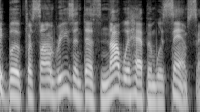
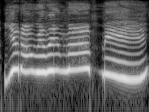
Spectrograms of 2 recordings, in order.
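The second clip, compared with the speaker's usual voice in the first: high, slow hammed-up sob; mock sobbing; slower than usual. Wife sobbing at Samson to get the answer, hammed-up cry. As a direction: wail it like a fake cry. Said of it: "she was crying".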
